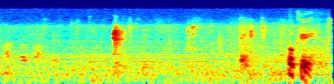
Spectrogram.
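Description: Quiet lecture-hall room tone with a few faint clicks and small handling knocks, the sharpest about one and a half seconds in and a short cluster near the end.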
